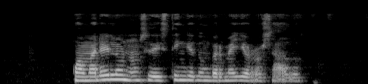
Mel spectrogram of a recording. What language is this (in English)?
Galician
